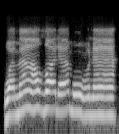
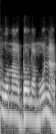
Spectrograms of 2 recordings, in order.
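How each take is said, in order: First: The key consonant is a soft dental 'dh'. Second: The key consonant is a hard 'd'-like sound. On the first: The speaker calls it right. "hujung lidah kita nih bagian depan sekali menyentuh ... hujung gigi atas" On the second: The speaker calls it wrong. "Bukan wa ma dolamuna"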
